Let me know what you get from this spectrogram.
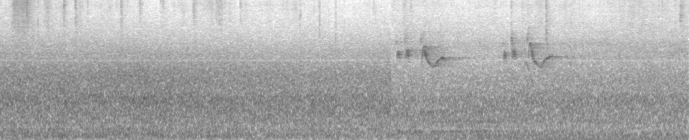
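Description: Steady broad hiss of background noise with two short bird calls, each a quick note that dips and swoops back up, about four and five seconds in.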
